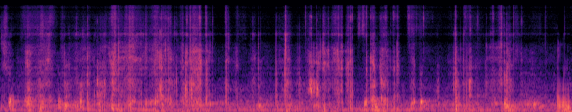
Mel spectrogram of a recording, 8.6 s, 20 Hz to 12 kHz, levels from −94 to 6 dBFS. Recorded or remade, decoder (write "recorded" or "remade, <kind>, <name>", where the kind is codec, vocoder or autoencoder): remade, codec, SNAC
